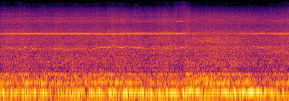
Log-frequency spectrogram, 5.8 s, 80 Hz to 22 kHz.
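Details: Black Stang (Mustang) first fire with 24 lb injectors and 73 mm mass air meter, rockers shimmed; steady, even idle with smooth low hum, no knocks or misses, while warming up: normal warm-up idle.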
